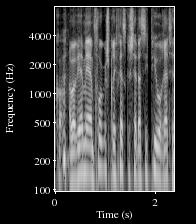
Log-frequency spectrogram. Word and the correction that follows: Pirouette: nicht richtig aussprechen kann. – Pirouette, ja, genau. Pirouette.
